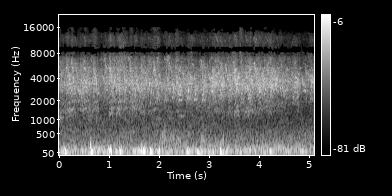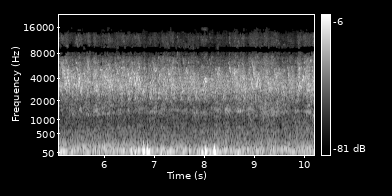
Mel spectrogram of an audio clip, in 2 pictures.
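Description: Outdoor ambience of birds chirping in the trees over a steady hiss, with a few faint low thumps.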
